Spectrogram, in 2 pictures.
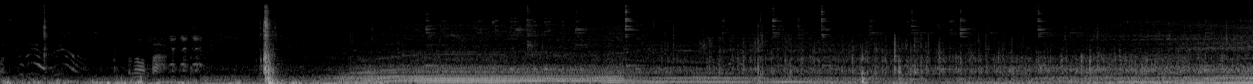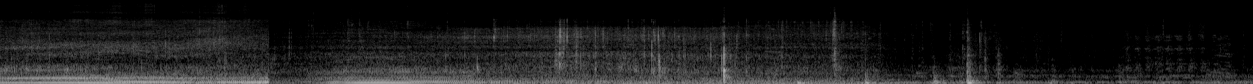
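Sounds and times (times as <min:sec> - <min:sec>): vehicle engine running: 0:00.0 - 0:21.8.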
